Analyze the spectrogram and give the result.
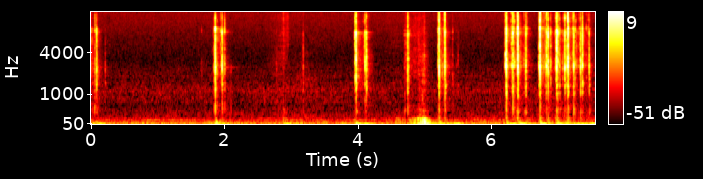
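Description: Fingertips type on an RGB mechanical keyboard with plastic keycaps set in a clear acrylic case. Sharp, bright keystroke clicks come in irregular bursts over a faint low hum, each dying away almost instantly. The clicks bunch into a faster run of typing near the end.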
